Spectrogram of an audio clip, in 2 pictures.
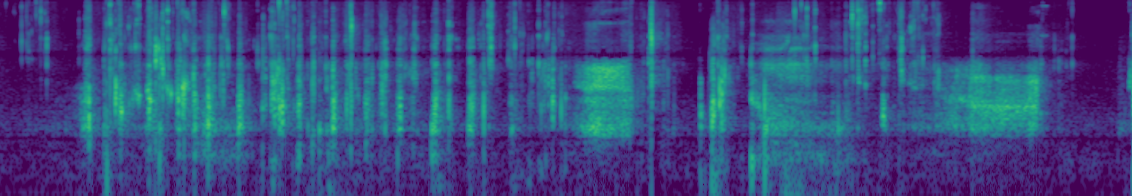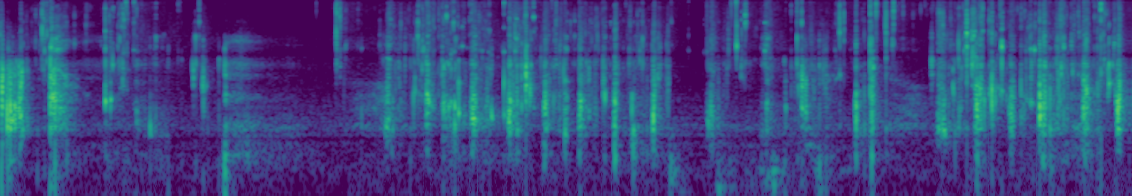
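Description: Close-miked chewing of raw seafood: wet, crunchy bites and squishy mouth sounds in dense runs, with a couple of short pauses.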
